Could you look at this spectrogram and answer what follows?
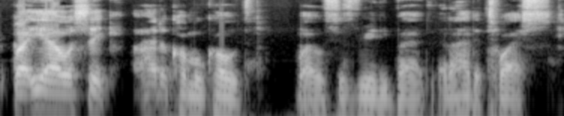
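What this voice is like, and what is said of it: Deep, slightly croaky voice. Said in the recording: “My voice is still a little, might hear it. It's a little bit different than usual. ... Trying to sound like Isaac Hayes. ... A bit of a croak.”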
